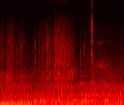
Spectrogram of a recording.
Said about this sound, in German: Wieder mal sitze ich im Auto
